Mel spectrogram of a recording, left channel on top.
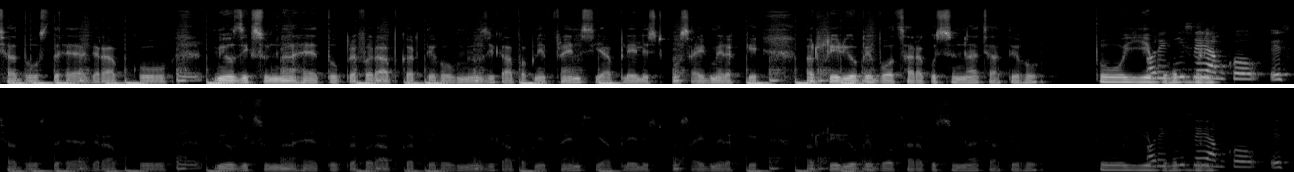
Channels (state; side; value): quieter; right; 20.9 dB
